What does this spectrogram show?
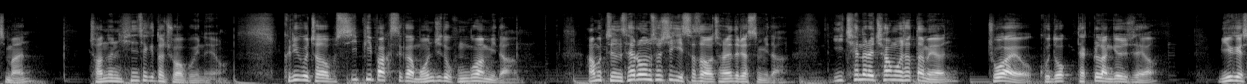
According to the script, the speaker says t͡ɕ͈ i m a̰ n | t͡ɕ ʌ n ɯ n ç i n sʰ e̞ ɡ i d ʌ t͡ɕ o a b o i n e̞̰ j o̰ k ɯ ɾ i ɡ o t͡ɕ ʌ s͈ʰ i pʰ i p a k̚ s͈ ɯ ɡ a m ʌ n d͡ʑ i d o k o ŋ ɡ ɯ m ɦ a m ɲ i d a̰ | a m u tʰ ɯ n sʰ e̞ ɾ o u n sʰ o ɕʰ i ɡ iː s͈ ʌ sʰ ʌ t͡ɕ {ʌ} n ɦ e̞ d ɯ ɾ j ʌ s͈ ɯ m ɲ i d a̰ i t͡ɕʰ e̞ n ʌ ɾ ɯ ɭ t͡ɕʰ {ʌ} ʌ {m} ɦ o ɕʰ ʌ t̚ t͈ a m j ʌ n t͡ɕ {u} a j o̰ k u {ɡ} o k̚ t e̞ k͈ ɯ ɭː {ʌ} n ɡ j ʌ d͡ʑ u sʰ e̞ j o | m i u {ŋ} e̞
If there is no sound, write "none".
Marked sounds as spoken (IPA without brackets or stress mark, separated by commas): ʌ, ʌ, m, o, d, a, ɡ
